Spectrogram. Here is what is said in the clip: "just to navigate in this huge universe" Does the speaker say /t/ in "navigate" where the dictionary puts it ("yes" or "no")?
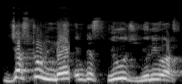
no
